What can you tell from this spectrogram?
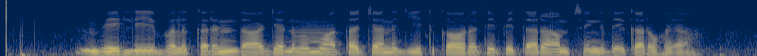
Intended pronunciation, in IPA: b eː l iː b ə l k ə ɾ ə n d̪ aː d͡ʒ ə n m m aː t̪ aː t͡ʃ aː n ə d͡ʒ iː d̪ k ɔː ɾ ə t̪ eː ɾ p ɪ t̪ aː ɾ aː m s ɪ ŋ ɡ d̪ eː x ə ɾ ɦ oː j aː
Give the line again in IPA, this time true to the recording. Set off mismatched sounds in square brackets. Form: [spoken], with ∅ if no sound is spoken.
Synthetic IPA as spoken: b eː l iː b ə l k ə ɾ ə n d̪ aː d͡ʒ ə n m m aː t̪ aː t͡ʃ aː n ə d͡ʒ iː [t̪] k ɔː ɾ ə t̪ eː [∅] p ɪ t̪ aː ɾ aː m s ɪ ŋ ɡ d̪ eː [k] ə ɾ ɦ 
